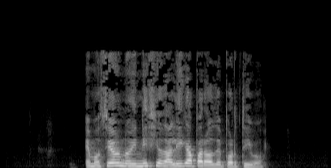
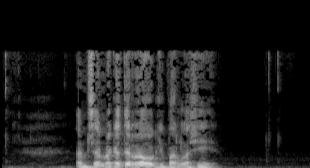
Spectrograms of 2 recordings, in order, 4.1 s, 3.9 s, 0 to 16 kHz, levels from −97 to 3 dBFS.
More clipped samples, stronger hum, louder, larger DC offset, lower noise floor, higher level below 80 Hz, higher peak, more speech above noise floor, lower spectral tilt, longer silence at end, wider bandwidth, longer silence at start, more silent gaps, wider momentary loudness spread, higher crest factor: neither; neither; about the same, -23 LUFS vs -24 LUFS; neither; first, -85 dBFS vs -70 dBFS; second, -80 dBFS vs -58 dBFS; about the same, -8 dBFS vs -6 dBFS; first, 63 dB vs 46 dB; about the same, -5.5 dB/octave vs -5.5 dB/octave; second, 0.85 s vs 1.15 s; about the same, 11.5 kHz vs 11.5 kHz; first, 1.1 s vs 0.95 s; neither; first, 13 LU vs 10 LU; about the same, 18 dB vs 20 dB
